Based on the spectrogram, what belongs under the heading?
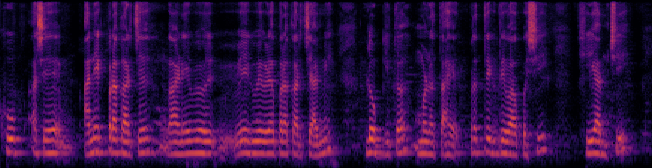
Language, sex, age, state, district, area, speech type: Marathi, female, 60+, Maharashtra, Osmanabad, rural, spontaneous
